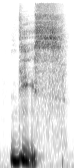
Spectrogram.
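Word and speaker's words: dix: Uh you don't pronounce the X and you just just say it as this.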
